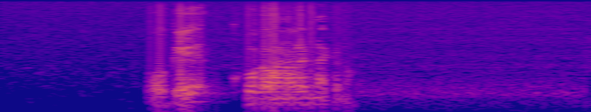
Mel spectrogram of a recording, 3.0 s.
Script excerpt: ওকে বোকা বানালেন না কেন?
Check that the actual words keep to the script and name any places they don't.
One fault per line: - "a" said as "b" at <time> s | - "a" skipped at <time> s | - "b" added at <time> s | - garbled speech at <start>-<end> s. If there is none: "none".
none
